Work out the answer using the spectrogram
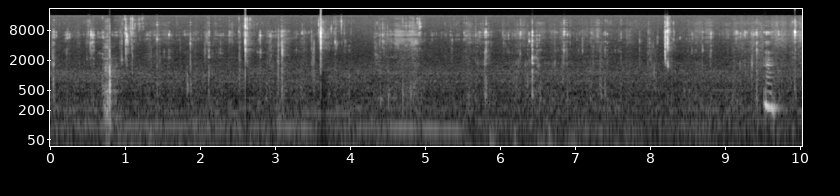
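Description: Close-up mouth sounds of a person eating black olives: chewing and biting, with scattered short wet clicks and smacks. There is a brief closed-mouth hum near the end.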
